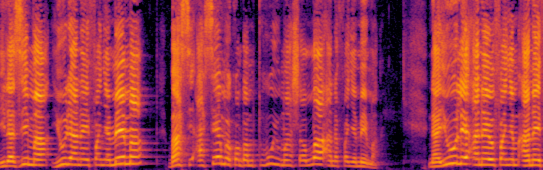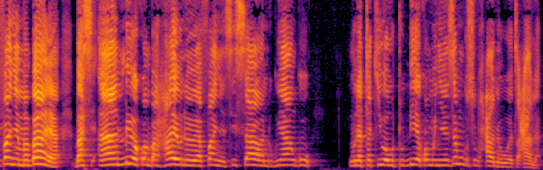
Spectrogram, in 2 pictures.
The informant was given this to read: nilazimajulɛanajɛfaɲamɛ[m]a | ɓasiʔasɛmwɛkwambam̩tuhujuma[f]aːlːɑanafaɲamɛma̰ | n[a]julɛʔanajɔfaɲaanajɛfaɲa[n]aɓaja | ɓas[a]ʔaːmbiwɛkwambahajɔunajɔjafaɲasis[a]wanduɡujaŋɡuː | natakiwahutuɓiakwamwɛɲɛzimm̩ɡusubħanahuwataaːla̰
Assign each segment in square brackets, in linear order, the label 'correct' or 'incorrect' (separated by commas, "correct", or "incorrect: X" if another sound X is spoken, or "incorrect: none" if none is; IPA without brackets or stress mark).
correct, incorrect: ʃ, correct, incorrect: m, incorrect: i, correct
